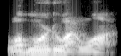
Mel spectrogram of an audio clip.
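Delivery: ordinary delivery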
